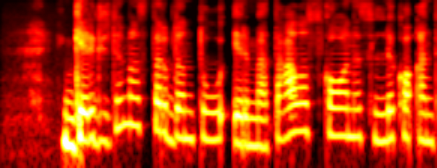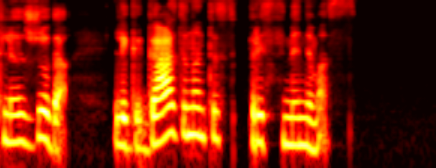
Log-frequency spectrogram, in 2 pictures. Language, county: Lithuanian, Klaipėda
